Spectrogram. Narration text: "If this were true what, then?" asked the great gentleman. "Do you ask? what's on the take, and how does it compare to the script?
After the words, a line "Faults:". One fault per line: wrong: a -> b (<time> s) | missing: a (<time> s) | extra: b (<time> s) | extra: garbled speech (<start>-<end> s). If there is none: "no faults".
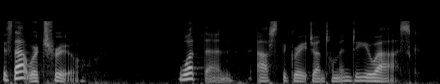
"If that were true what, then?" asked the great gentleman. "Do you ask?
Faults:
wrong: this -> that (0.1 s)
